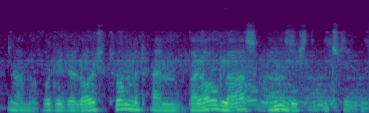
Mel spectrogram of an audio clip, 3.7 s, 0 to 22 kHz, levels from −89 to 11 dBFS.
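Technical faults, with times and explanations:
1.84 to 3.7 s, feedback echo between two devices: from 1.84 s to the end, the speech returns as a delayed copy about every 0.4 s, peaking at about 13 dB below the direct speech. A second device in the same room is on the call and plays back what this microphone sent. The microphone then picks that playback up again. Its echo canceller only removes audio from its own loudspeaker, so the returning copy passes through, sounding thinner and more ringing than the original.
2.33 to 2.43 s, short concealed packet loss: within this span, about 20 ms of the stream never reached the decoder in time. The receiver covered roughly 17 ms of the gap by extending the last sound it had, carrying its pitch through voiced parts or substituting shaped noise for unvoiced ones, before cross-fading back into the real audio. That splice leaves a brief smear or wobble and shifts the timing slightly, adding a few milliseconds to the stream.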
